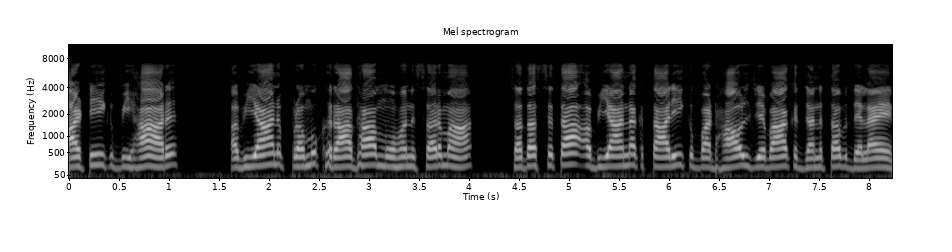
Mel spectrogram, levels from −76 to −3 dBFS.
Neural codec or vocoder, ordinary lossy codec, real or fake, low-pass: none; none; real; 7.2 kHz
